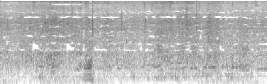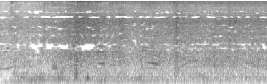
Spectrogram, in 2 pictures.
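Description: Water splashing and sloshing, getting louder about four seconds in, with faint voices in the background.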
